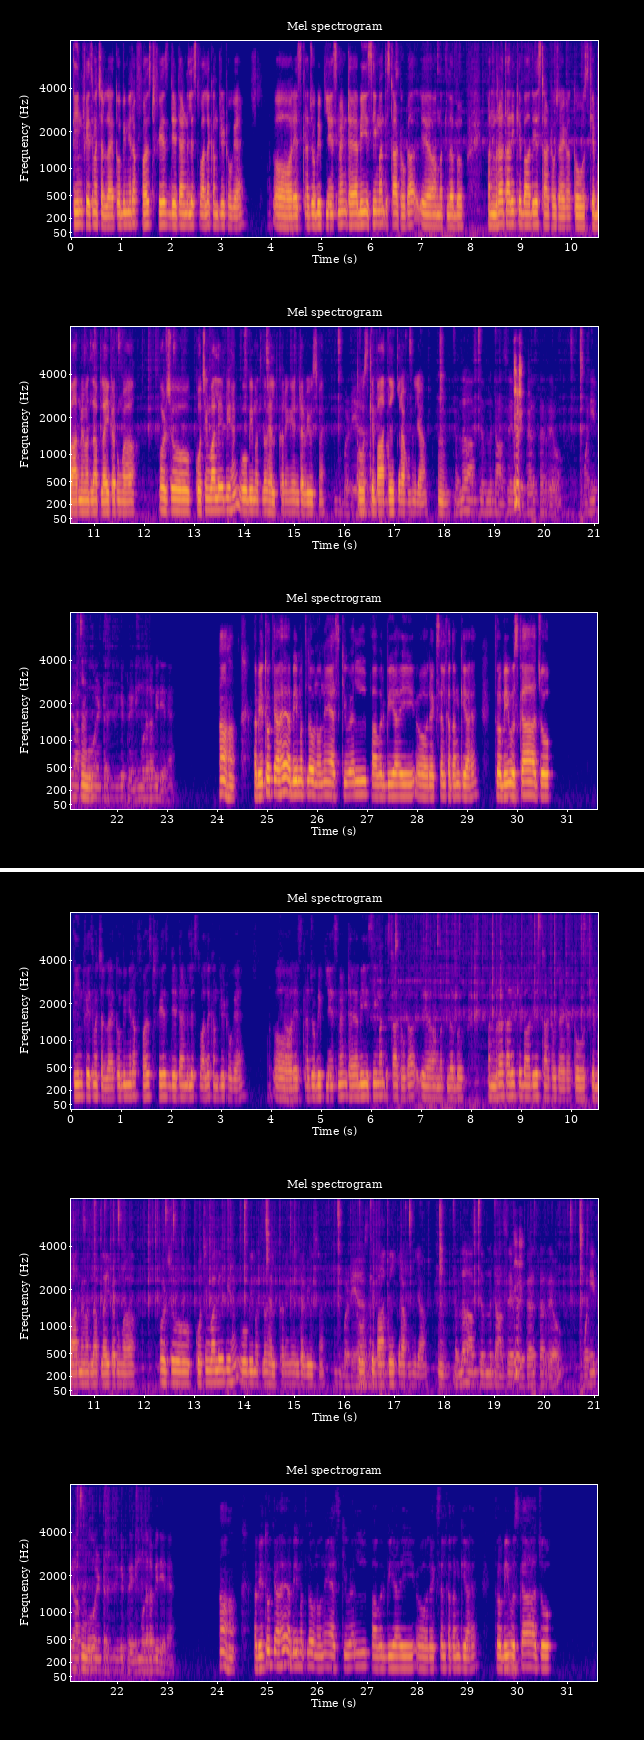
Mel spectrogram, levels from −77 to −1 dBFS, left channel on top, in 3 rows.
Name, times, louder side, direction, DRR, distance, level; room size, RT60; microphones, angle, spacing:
voice 1, 0.0-3.5 4.0-11.8 12.3-15.6 16.3-18.1 19.4-19.6 21.3-21.5 24.0-29.2 29.6-30.6, left 6 dB, 70° left, 0.3 m, -24 dB
voice 2, 3.9-4.5 15.8-16.8 18.2-20.3 20.7-23.1 29.6-30.0, right 2 dB, 50° right, 0.9 m, -38 dB
sound 1, 6.0-22.8, right 5 dB, 75° right, 1.1 m, -42 dB
4.1 x 3.6 x 2.2 m
head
